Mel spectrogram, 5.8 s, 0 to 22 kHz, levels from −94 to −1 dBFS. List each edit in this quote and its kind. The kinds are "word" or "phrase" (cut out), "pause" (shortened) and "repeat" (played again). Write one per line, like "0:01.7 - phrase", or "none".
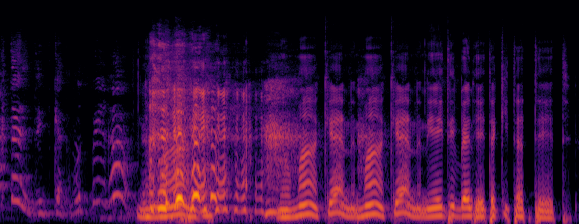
0:03.6 - repeat
0:04.7 - phrase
